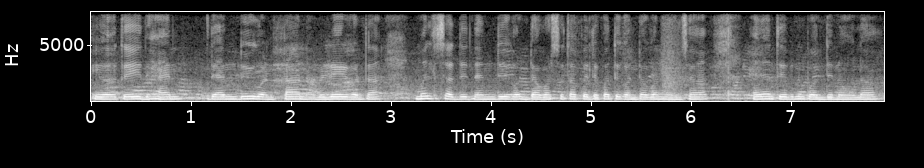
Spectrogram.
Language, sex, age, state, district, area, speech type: Nepali, female, 18-30, West Bengal, Alipurduar, rural, spontaneous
